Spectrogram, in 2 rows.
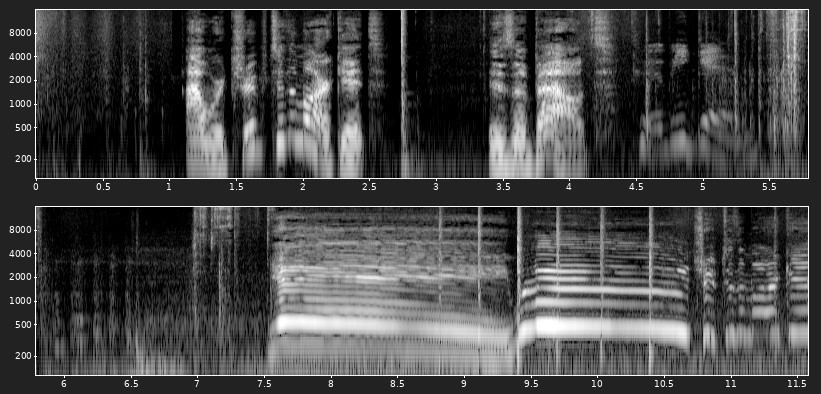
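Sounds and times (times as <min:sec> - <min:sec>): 
rustling inside a vehicle: 0:00.0 - 0:01.1
speech: 0:01.1 - 0:02.7, 0:03.4 - 0:05.6, 0:07.5 - 0:09.8
car seatbelts being buckled: 0:05.2 - 0:07.4
metallic clicks and jangling of car seatbelts: 0:06.9 - 0:07.4.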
